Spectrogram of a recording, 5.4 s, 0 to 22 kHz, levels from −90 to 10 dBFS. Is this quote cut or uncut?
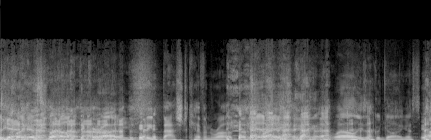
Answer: uncut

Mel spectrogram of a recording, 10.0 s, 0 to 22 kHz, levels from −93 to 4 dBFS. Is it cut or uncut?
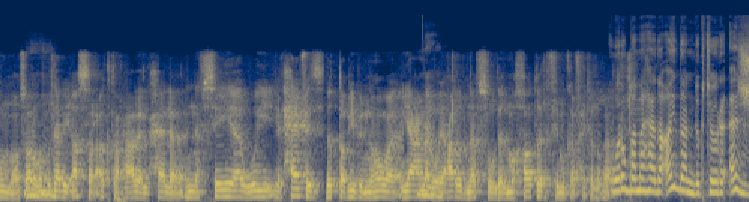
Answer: uncut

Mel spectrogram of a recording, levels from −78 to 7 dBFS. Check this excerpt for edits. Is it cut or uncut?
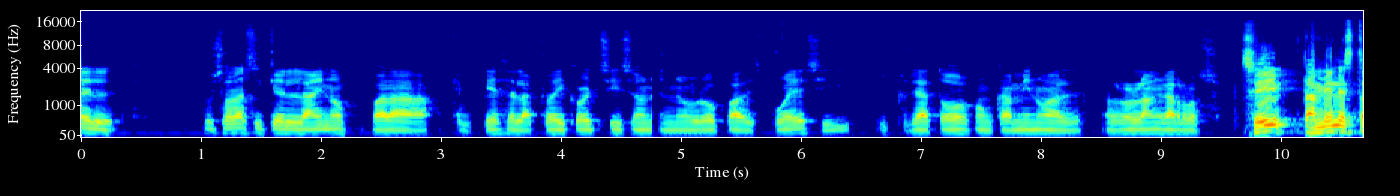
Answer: cut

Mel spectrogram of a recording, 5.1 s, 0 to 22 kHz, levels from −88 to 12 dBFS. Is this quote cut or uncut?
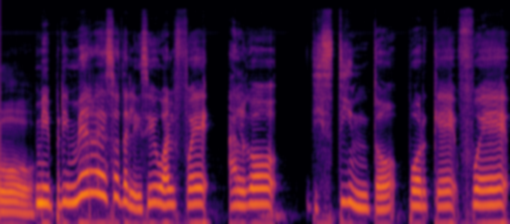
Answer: uncut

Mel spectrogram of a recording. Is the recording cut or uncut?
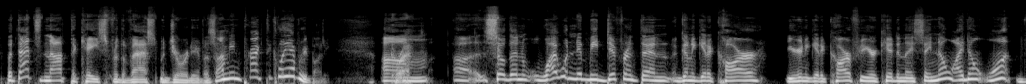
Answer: uncut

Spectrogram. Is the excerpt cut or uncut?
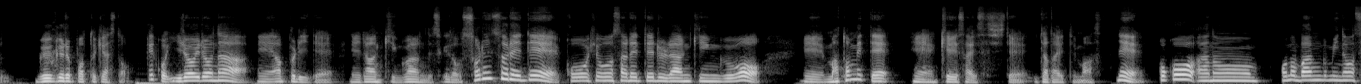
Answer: cut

